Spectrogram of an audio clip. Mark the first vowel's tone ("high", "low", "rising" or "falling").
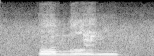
rising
